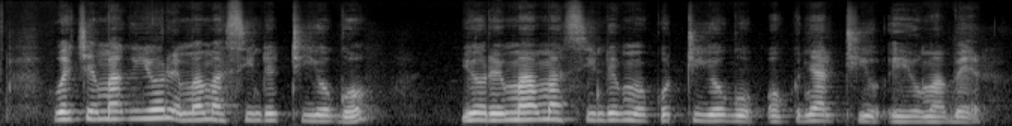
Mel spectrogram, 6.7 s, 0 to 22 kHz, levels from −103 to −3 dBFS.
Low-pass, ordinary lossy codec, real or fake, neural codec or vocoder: none; none; fake; vocoder, 44.1 kHz, 128 mel bands, Pupu-Vocoder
